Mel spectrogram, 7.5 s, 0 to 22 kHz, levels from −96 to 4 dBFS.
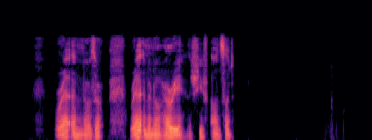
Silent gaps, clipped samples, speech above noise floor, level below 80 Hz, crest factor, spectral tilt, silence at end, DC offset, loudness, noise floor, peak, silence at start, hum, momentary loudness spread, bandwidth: none; under 0.1%; over 64 dB; -50 dBFS; 22 dB; -5.5 dB/octave; 2.8 s; under 0.1%; -26 LUFS; under -90 dBFS; -6 dBFS; 1.1 s; none; 13 LU; 7.8 kHz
